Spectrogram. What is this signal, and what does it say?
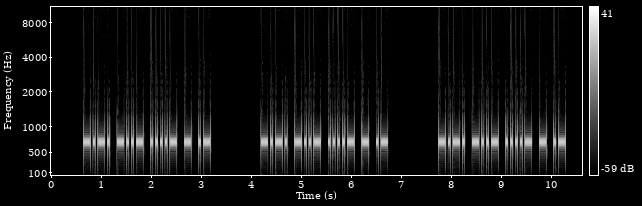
Morse code, heard as a keyed tone, about 25 wpm, 700 Hz. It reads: CX4TA CX4TA CX4TA
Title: DXCC-100 Call Signs - 5 Characters - Repeated 3x - 25wpm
